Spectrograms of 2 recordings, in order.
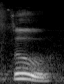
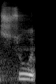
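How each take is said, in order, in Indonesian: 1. Konsonannya dibuat dengan ujung lidah menyentuh gigi seri depan. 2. Konsonannya adalah bunyi s desis biasa. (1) "ujung lidah bertemu dengan gigi seri atas depannya su" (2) "bukan su"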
